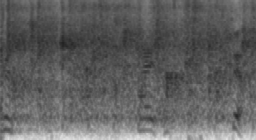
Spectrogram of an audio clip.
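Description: Dense, steady clapping from a church audience welcoming a visiting third-year KBI student fills the whole stretch, a broad wash of many overlapping claps at moderate loudness, with no one speaking over it.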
